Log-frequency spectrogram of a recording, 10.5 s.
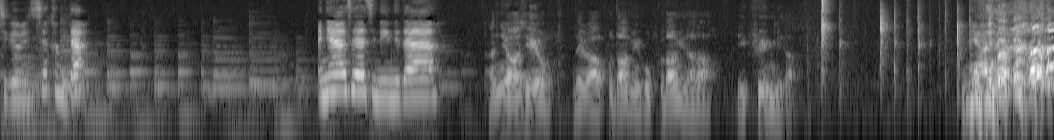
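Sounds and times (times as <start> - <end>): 
speech: 0.0 - 1.1, 3.2 - 8.0, 9.6 - 10.5
hand claps: 8.2 - 9.9
people laughing: 9.6 - 10.5.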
